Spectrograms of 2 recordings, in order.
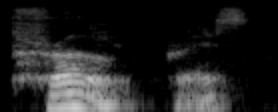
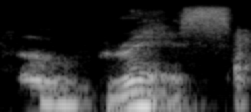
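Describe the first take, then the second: First: PRO-gress, first syllable long and strong; stress on first syllable. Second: Pro-GRESS, weight on the last syllable; slow "progress", landing hard on "gress"; stress on second syllable. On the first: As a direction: say "progress" as the noun, PRO-gress. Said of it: "is, is a noun". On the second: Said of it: "is a verb". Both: Shown as a demonstration.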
